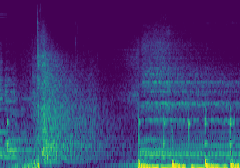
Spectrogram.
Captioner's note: race gun firing; uplifting music continues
